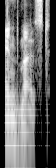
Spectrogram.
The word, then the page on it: endmost: British English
